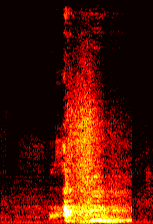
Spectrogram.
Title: SNEEZING IN A PARALLEL UNIVERSE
